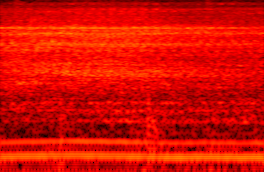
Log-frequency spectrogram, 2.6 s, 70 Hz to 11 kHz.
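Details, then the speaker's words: BMW E92 335i N54 twin-turbo six, first start after replacing a faulty injector that caused rough running and limp mode: deep, steady, smooth engine note with no miss, revving to limiter, only mild wastegate rattle left, engine not yet warmed; normal running. "Holy mother of God. It's running smooth. That sounds like a different car."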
